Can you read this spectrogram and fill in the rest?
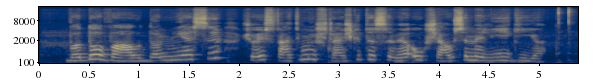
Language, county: Lithuanian, Alytus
